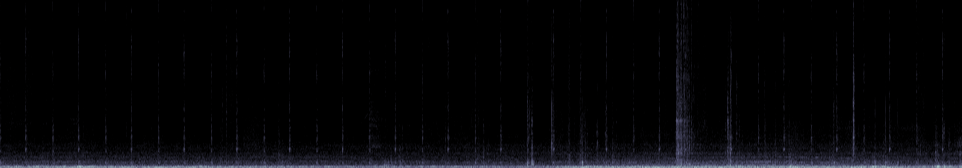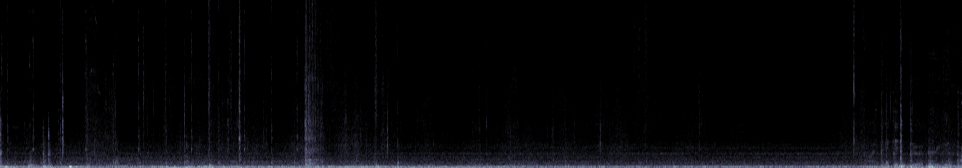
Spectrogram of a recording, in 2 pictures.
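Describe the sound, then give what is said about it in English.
Steady low engine rumble and road drone from inside a car as it pulls in to park in front of a van, holding level throughout with a few faint ticks and rattles on top. “I'll just park in front of that van there.”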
